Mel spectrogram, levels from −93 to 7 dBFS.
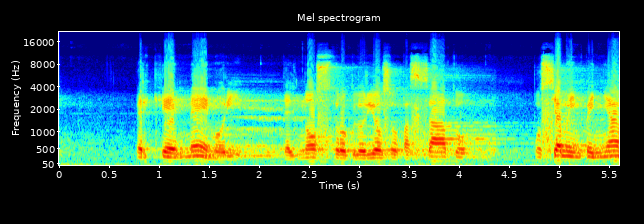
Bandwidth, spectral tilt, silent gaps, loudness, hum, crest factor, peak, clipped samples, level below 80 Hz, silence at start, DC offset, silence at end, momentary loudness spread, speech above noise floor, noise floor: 15 kHz; -3 dB/octave; none; -10 LUFS; none; 10 dB; 0 dBFS; 1%; -46 dBFS; 0 s; under 0.1%; 0 s; 13 LU; 30 dB; -39 dBFS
